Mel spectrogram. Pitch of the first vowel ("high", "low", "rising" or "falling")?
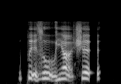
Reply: falling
